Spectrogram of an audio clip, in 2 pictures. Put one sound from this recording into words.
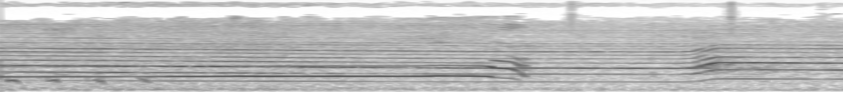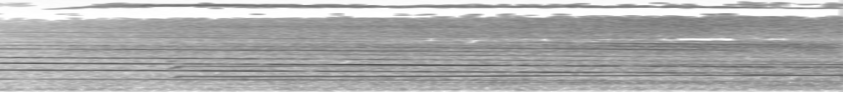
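A fire engine's siren blares loudly nearby, dropping and rising in pitch.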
